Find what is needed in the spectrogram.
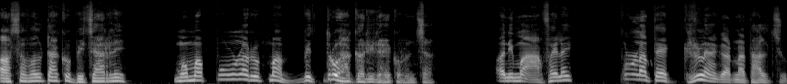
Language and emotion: Nepali, disgusted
